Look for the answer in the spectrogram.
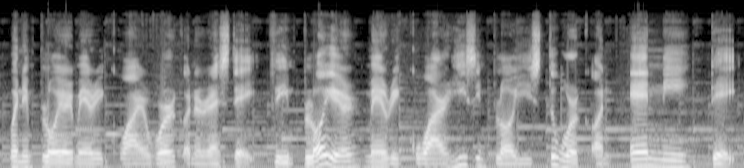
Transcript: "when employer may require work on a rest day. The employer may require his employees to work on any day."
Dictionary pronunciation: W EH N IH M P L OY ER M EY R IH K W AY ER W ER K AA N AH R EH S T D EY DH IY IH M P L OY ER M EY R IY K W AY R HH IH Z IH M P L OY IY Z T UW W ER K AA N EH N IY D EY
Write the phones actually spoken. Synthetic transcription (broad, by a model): W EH N IH M P L OY ER M EY R IH K W AY ER W ER K AA N AH R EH S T D EY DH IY IH M P L OY ER M EY R IY K W AY R HH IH S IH M P L OY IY S T UW W ER K AA N EH N IY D EY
